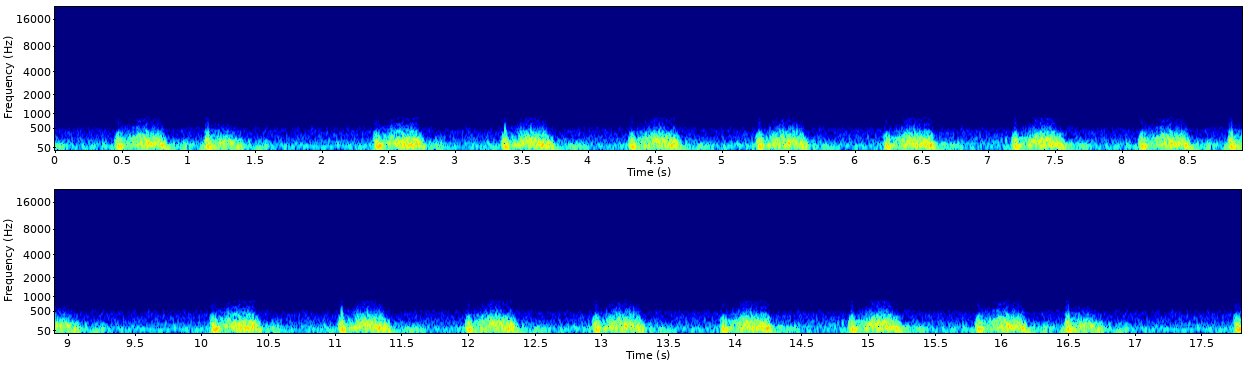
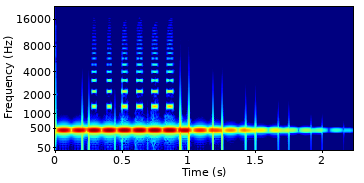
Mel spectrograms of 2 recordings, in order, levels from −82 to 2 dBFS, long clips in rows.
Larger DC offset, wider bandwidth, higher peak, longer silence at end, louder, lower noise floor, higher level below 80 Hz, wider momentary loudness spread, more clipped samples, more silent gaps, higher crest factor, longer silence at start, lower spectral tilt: neither; second, 0.9 kHz vs 4.2 kHz; second, -18 dBFS vs 0 dBFS; second, 0 s vs 0.55 s; second, -36 LUFS vs -8 LUFS; first, -54 dBFS vs -44 dBFS; first, -40 dBFS vs -56 dBFS; first, 22 LU vs 19 LU; neither; neither; first, 16 dB vs 8 dB; about the same, 0 s vs 0 s; first, -14 dB/octave vs -5.5 dB/octave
